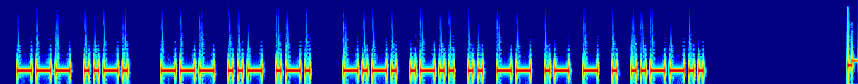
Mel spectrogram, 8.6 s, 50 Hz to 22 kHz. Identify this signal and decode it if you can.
Morse code, heard as a keyed tone, about 25 wpm, 700 Hz. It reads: OF OUR CLIMATE?
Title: Sentences from Top 1600 Words 25wpm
